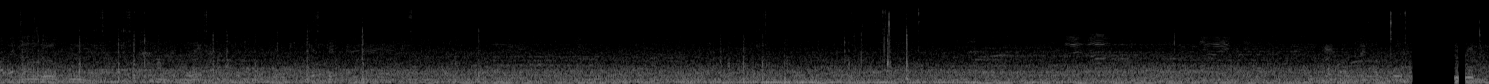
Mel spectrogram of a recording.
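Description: Open-stadium ambience: indistinct voices of people around the pitch over a steady low hum, broken by a few sharp clicks or knocks.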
